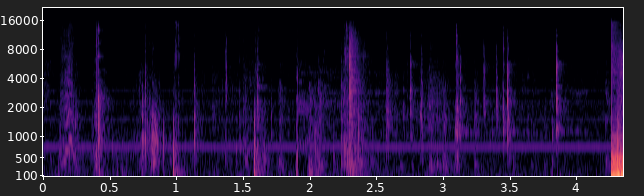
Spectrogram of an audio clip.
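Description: Faint zipper and handling noises: a soft melodica case is unzipped and the melodica lifted out, a scatter of short clicks and scrapes.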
